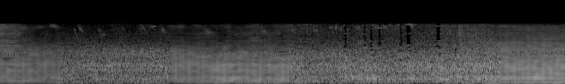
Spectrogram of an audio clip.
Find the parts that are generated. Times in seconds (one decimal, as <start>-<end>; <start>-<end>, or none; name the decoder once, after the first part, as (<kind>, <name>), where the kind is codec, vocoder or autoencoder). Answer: 0.0-0.6 (vocoder, Vocos); 1.7-2.9; 5.0-5.7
